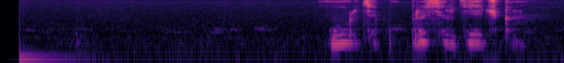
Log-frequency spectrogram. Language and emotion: Russian, sad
